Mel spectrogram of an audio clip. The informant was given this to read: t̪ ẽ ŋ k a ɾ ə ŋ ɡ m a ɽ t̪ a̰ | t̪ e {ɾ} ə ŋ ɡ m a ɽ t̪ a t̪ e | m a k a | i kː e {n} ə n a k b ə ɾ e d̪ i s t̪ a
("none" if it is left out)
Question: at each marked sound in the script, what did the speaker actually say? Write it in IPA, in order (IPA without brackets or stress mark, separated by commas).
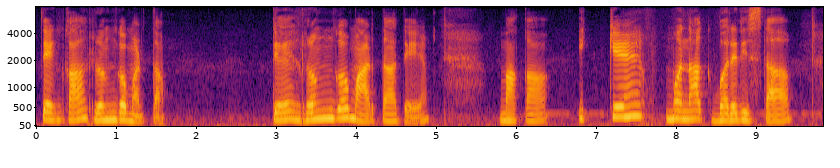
ɾ, m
